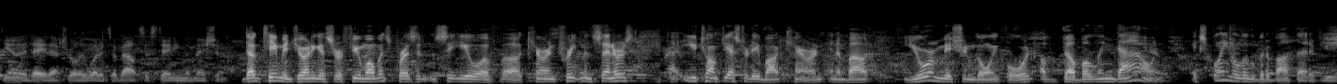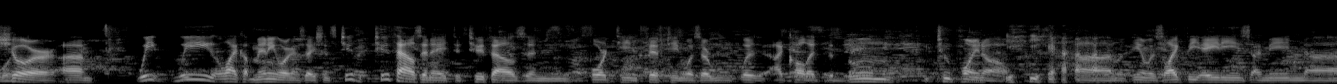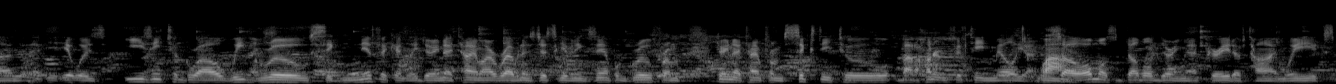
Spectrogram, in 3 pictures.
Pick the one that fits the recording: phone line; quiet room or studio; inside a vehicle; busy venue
busy venue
